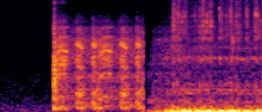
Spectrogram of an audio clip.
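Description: A classic British car, painted Panther Pink or British Racing Green, turns over with a whirring starter crank, briefly cuts out, then catches and settles into a steady, loud, rumbling idle nearby.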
